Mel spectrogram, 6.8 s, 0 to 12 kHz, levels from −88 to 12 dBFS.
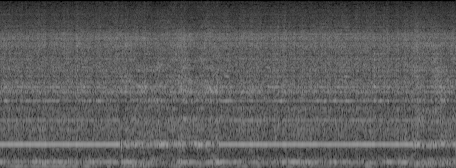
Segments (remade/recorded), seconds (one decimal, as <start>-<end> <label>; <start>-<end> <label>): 0.0-1.8 recorded; 1.8-3.3 remade; 3.3-6.2 recorded; 6.2-6.8 remade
